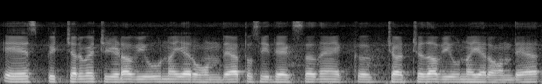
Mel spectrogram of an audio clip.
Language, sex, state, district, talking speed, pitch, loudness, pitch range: Punjabi, male, Punjab, Kapurthala, 210 wpm, 120 Hz, -15 LUFS, 115-125 Hz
